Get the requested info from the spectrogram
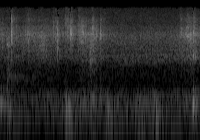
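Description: Faint, scattered light clicks and ticks of resin diamond-painting drills being handled and set onto the sticky canvas.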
